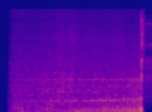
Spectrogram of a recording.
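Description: Ocean surf: a steady rushing wash of waves that swells slightly.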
